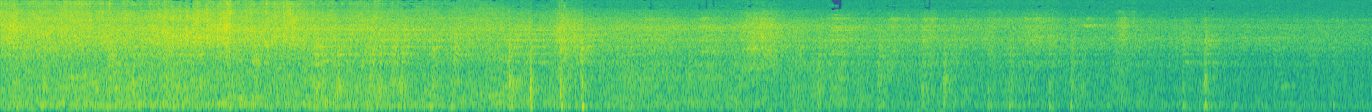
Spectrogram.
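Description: Hanshin Railway electric train running on the line, its wheels clacking over rail joints. The sound fades steadily as the train moves away, with the sharpest clacks about halfway through and fewer, fainter ones near the end.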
